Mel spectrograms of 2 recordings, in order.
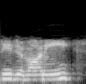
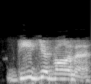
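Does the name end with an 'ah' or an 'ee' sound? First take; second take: ee; ah. First: The name ends with an 'ee' sound. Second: The name ends with an 'ah' sound. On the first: The speaker calls it wrong. "I've heard it pronounced that way too" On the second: The speaker calls it right. "it absolutely is an A at the end"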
